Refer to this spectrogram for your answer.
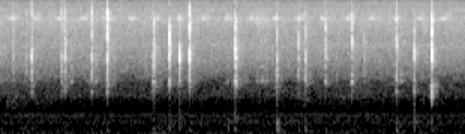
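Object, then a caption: Laminated table top. Long red nail tips tap rapidly with both hands, typing-like, on a solid black speckled laminated table top. Eighteen quiet, sharp clicks come in an irregular patter, each bright and crisp with almost no ring, over faint low background noise.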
